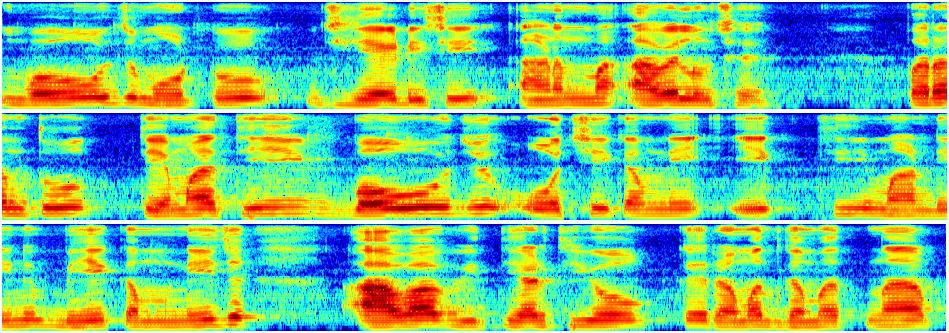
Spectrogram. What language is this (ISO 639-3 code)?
guj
